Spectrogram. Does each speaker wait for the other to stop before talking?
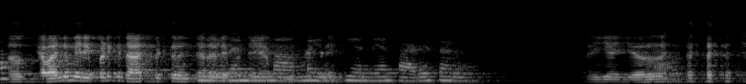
No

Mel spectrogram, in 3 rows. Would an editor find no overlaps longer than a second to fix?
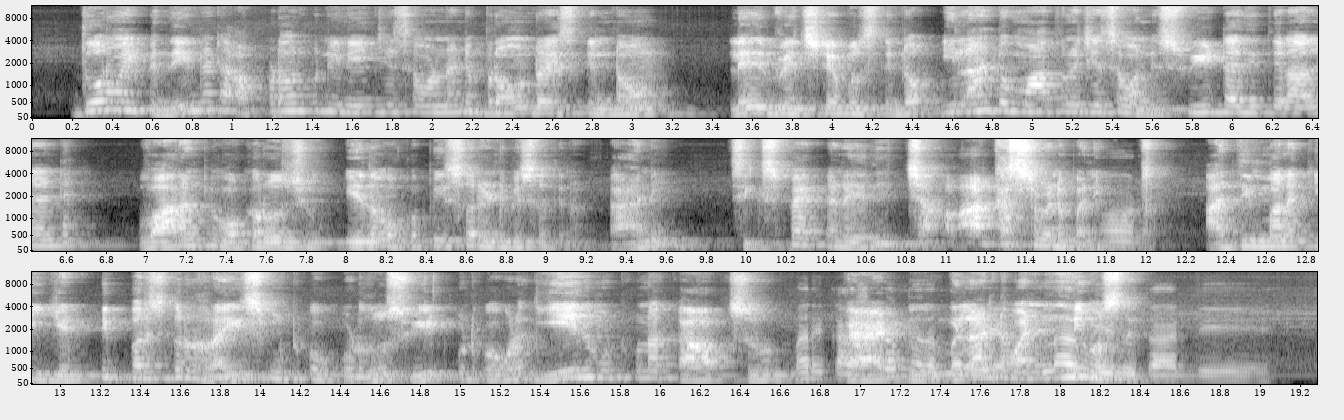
No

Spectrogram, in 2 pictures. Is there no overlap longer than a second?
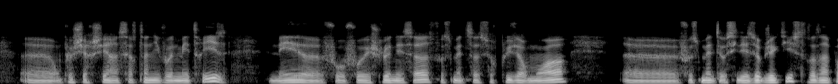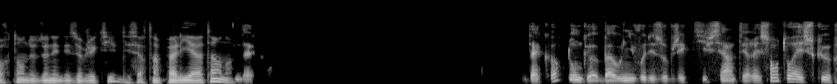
Yes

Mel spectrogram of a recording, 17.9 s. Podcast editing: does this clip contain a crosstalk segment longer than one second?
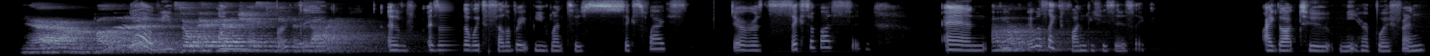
Yes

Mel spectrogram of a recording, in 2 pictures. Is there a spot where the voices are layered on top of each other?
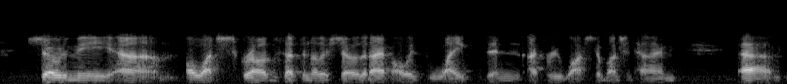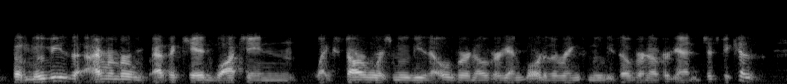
No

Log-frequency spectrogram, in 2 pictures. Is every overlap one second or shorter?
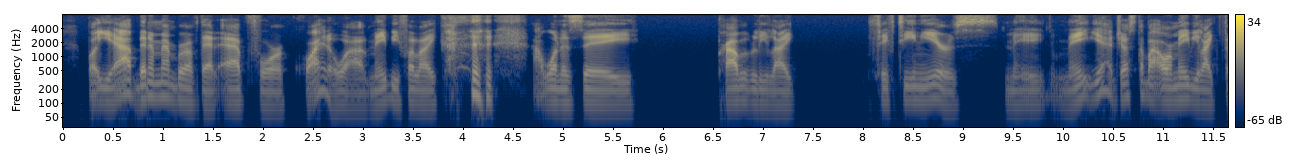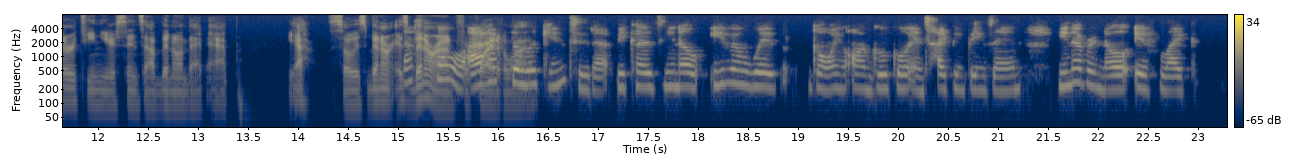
No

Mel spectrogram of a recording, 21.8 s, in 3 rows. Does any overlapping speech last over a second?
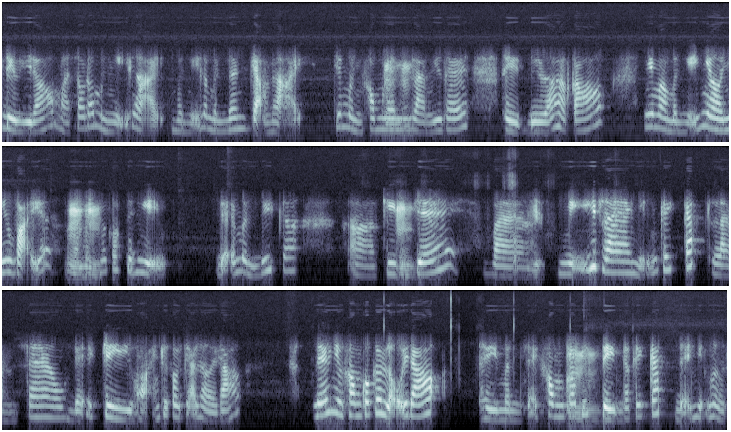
No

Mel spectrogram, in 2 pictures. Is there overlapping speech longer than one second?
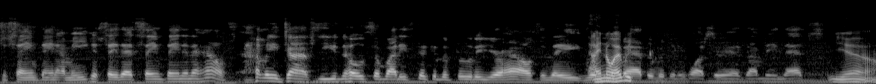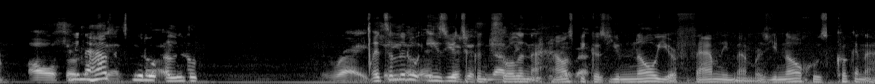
Yes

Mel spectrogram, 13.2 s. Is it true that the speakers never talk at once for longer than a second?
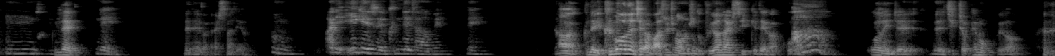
Yes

